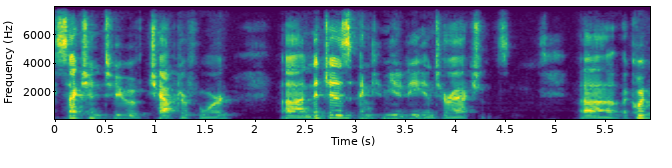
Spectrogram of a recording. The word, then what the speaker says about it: niche: I think the European pronunciation is niche, or it can also be said as a niche. But in America, I think we say the niche.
